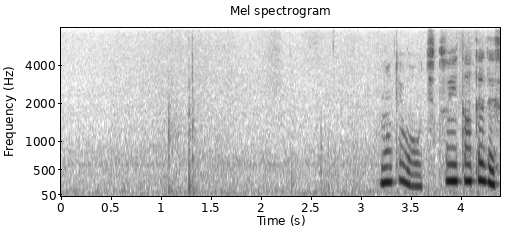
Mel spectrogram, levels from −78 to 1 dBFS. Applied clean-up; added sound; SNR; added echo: none; none; none; none.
